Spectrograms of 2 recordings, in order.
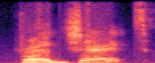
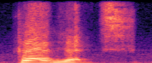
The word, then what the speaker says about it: project: For example, project as a noun, project as a verb. In this case, stress on the first syllable makes the word a noun, project. Stress on the second syllable makes the word a verb, project.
